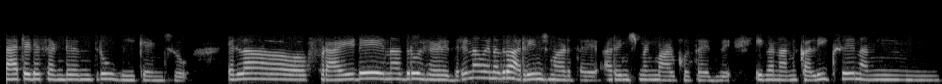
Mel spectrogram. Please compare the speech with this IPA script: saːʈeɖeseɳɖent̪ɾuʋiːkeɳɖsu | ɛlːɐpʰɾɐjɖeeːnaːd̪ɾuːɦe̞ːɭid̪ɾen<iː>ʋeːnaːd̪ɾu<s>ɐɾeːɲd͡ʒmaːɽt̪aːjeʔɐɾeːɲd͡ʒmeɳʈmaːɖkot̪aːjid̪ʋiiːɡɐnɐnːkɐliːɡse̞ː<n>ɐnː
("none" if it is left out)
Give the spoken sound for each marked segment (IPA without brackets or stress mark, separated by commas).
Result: aː, none, n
